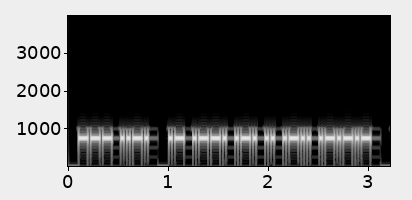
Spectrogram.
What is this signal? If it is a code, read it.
Morse code, heard as a keyed tone, about 40 wpm, 750 Hz. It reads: OF APRIL.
